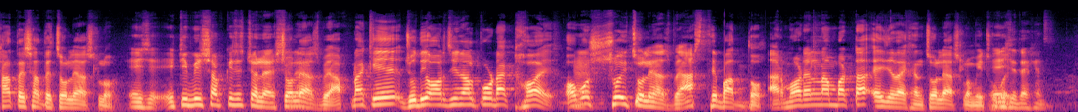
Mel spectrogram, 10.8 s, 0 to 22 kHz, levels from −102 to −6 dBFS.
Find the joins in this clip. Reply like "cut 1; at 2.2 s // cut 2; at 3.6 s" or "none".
cut 1; at 7.6 s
